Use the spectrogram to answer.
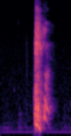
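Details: A small sneeze: a single short, sharp, airy burst over a faint steady background hum.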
